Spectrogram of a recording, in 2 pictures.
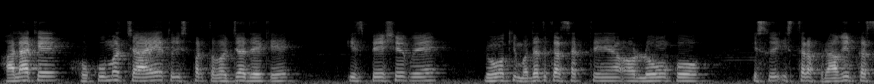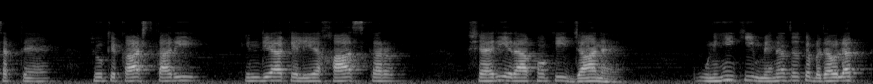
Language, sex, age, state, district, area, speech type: Urdu, male, 30-45, Delhi, South Delhi, urban, spontaneous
